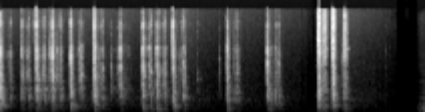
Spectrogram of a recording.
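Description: Keyboard typing: a run of quick, irregular key clicks with small pauses between groups, ending in a short fast cluster near the end.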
